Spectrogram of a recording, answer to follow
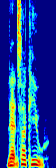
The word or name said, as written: landsarkiv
